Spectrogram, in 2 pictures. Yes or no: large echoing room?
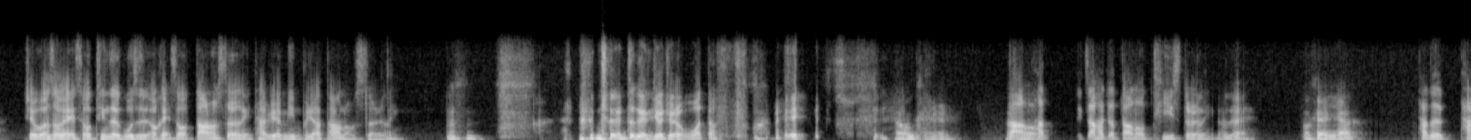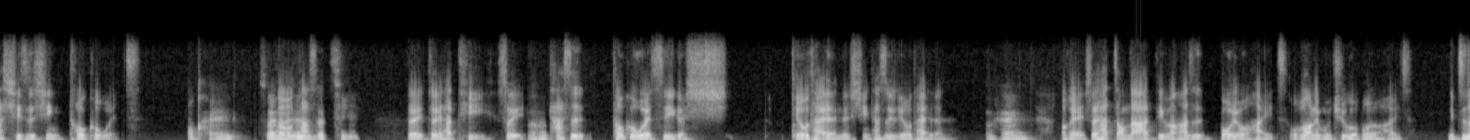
no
